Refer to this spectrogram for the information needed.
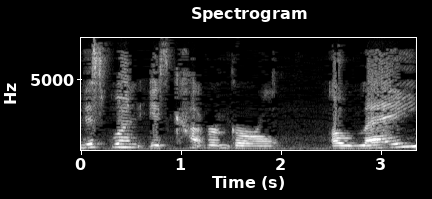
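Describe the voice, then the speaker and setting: A woman talks with ordinary pitch variation while noticeable background noise sits behind her. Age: 60s. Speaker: beauty vlogger. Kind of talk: tutorial. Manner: halting.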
